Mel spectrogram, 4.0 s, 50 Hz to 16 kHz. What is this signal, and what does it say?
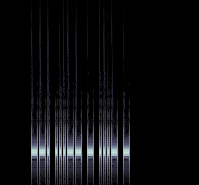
Morse code, heard as a keyed tone, about 30 wpm, 700 Hz. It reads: G3TVT
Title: DXCC-100 Call Signs - 5 Characters - 30wpm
